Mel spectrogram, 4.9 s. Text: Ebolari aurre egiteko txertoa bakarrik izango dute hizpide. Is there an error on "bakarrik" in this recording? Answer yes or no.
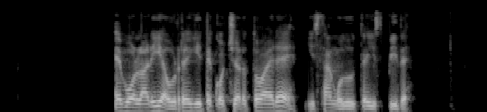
yes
